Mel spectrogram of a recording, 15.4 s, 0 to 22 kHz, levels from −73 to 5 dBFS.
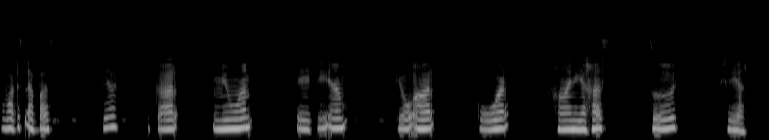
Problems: none marked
